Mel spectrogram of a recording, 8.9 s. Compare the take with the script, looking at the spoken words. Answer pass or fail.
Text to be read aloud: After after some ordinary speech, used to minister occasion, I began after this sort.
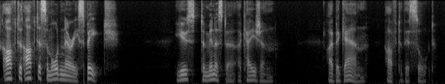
pass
